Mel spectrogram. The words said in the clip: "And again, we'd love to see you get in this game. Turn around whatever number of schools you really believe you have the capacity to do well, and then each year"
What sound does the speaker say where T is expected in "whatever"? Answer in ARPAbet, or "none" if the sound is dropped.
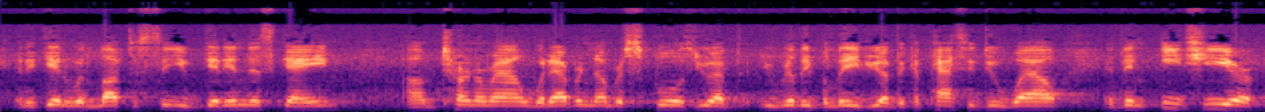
T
